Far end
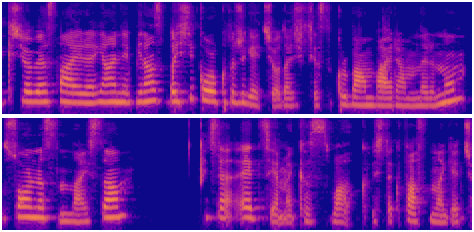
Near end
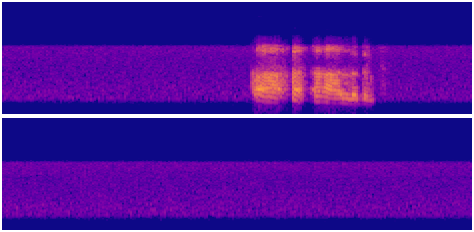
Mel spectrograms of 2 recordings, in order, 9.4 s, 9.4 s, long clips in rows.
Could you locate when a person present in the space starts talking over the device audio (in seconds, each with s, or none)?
2.5 s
